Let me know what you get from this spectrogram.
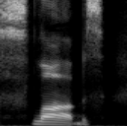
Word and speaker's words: SLBS: Now for the orders placed above the current market price, the acronym is SLBS, pronounced SLOBS, sell limits and buy stops.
